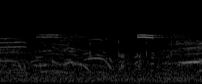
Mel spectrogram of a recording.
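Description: Faint pitch-side sound of players' voices calling across a football field, with a short faint high tone about one and a half seconds in.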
